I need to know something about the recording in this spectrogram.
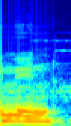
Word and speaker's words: Mün: i don't know it's a lot of people pronounce pronounce it man but the but that might just be because they don't know how to pronounce umlauts so i guess it would it would be moon uh yeah a lot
